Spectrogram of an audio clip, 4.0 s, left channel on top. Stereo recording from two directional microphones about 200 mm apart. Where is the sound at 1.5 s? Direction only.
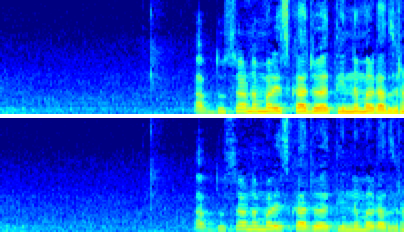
35° left (ahead or behind).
